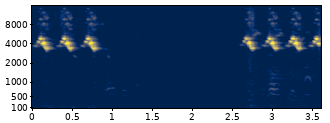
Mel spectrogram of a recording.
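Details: Little woodstar chirping: a run of three sharp, high chirps about three per second, a short pause, then another series of four similar chirps.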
